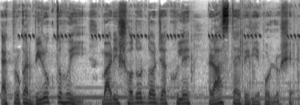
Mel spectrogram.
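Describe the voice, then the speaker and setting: A man's voice: medium pitch, lively intonation, fairly quick, music in the background. A man narrating a scripted horror cartoon as a dramatic storyteller.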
